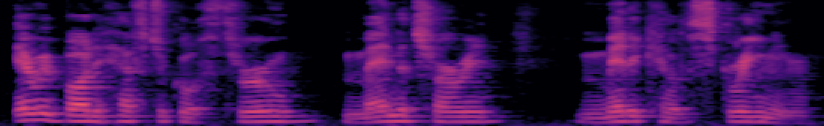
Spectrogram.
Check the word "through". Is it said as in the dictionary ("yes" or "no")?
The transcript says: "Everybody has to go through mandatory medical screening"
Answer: yes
